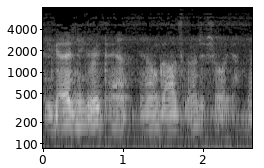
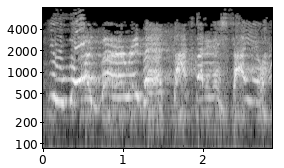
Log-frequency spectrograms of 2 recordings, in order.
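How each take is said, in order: First: Low, soft, subdued warning; understated warning. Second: Very high, loud mock shriek; shrieked warning. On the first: Acted. Preacher wonders how Jonah warned the city, quiet and understated. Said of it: "I wonder if he did that". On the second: Preacher imagines Jonah threatening the city, high hammed-up shout. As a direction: screech it out as a hammed-up threat of doom. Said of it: "I wonder if he's like".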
